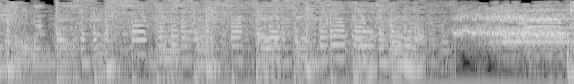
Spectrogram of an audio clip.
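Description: Loud tire screeching from a car skidding, a shrill, sustained squeal that runs for about five seconds, its tone shifting near the end.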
